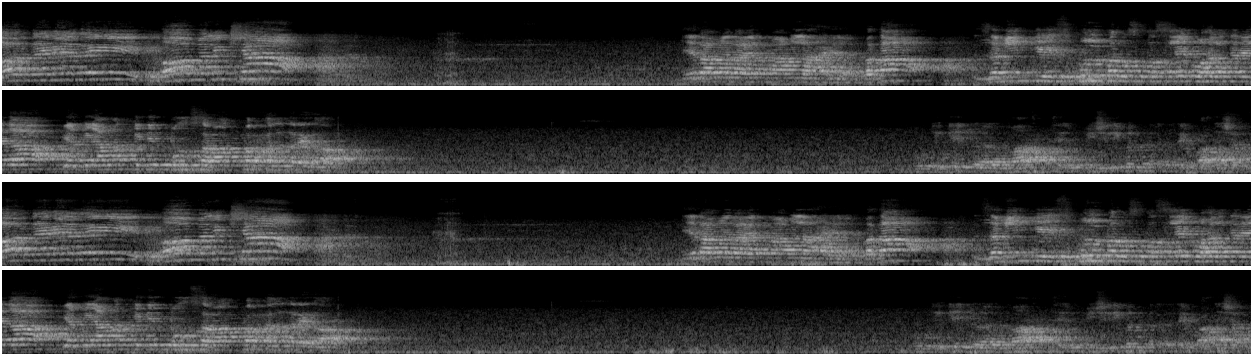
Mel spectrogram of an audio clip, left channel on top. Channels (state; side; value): normal; both; correlation 0.39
